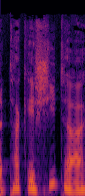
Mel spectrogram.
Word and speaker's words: Takeshita: Und der Eddie, wie er sich etwas grobmotorisch bewegt, schafft es noch, seine Spinning Backfist rein anzubringen und trifft da den Takeshita, der ja Takeshita geschrieben wird, aber Takeshita ausgesprochen, liebe Hörende und auch lieber Stefan, der ja auch irgendwann sein.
